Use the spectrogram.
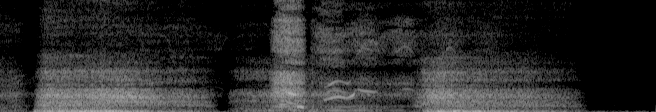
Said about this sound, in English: But yeah, you guys, today, dude, can you stop breathing so loud? Wait, was I breathing loud? Was I actually breathing loud? Was I actually? Yeah, I can literally hear your breathing. Freaking mouth breathers. Am I breathing loud?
